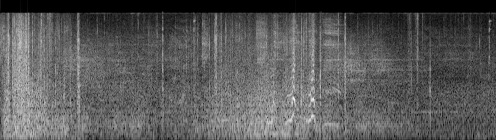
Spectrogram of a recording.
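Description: Wind rushing over the SlingShot ride's onboard camera microphone as the capsule swings. It surges at the start and again about three to four seconds in, with a short voice cry from a rider during the second surge.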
